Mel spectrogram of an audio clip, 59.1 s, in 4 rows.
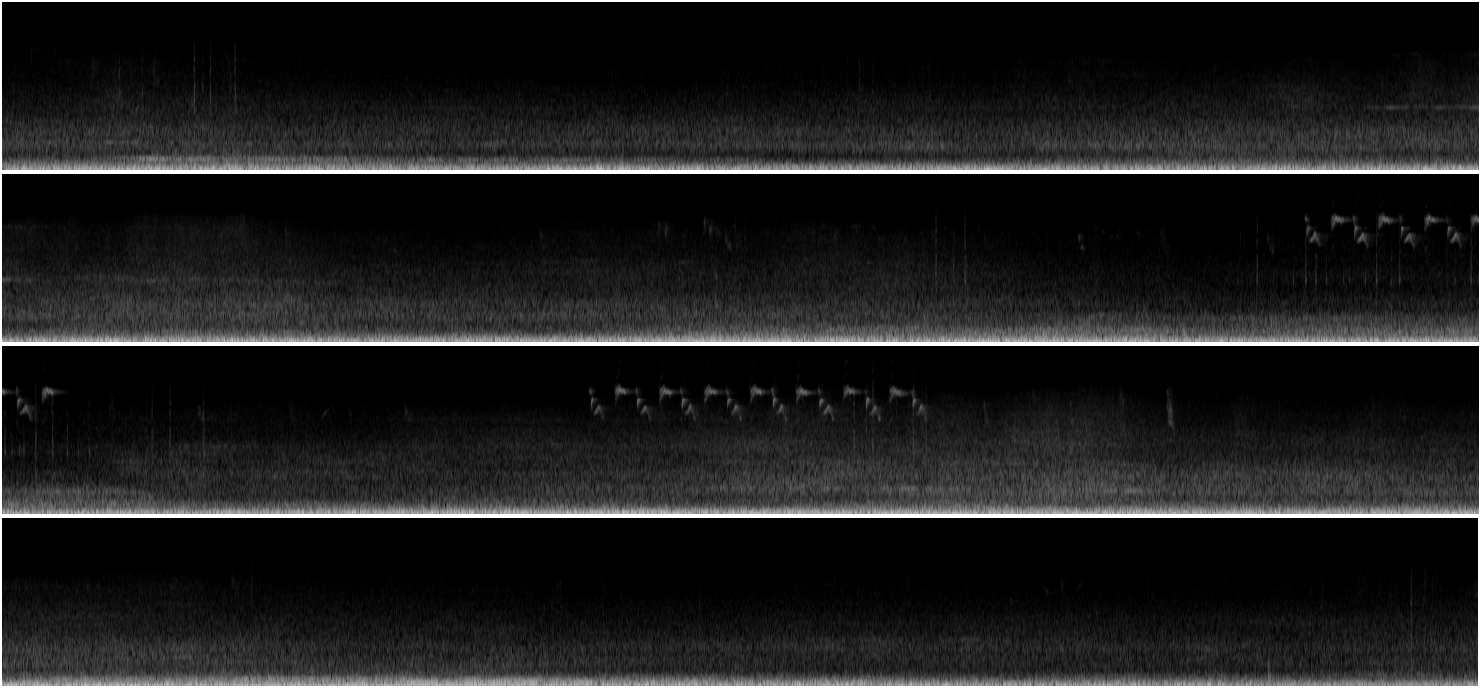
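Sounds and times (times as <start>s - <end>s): low rumble: 0.0s - 59.0s
bird high chirps: 27.4s - 30.2s, 35.4s - 38.8s.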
